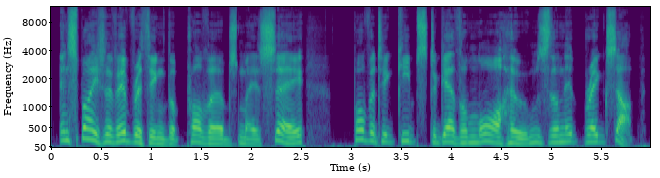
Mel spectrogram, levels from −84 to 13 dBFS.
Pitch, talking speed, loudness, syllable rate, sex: 150 Hz, 170 wpm, -16 LUFS, 5.1 syllables/s, male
